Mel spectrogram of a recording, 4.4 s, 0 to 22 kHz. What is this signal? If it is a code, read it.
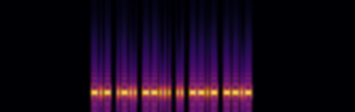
Morse code, heard as a keyed tone, about 44 wpm, 700 Hz. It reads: KL7IQQ
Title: DXCC-100 Call Signs - 6 Characters - 45wpm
